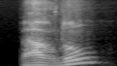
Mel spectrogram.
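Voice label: French male, voice; Pirates Of The Caribbean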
